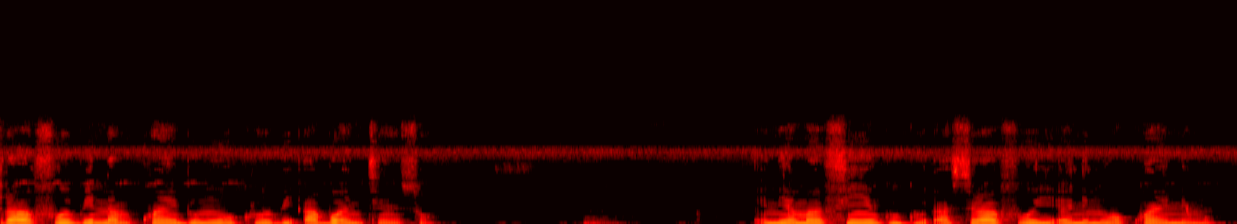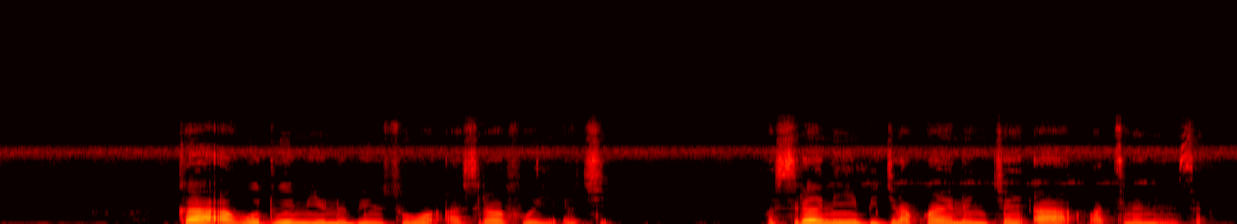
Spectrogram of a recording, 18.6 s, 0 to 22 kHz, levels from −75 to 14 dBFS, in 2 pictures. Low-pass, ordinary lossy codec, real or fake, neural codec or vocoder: 10.8 kHz; Opus, 64 kbps; fake; vocoder, 44.1 kHz, 128 mel bands every 256 samples, BigVGAN v2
